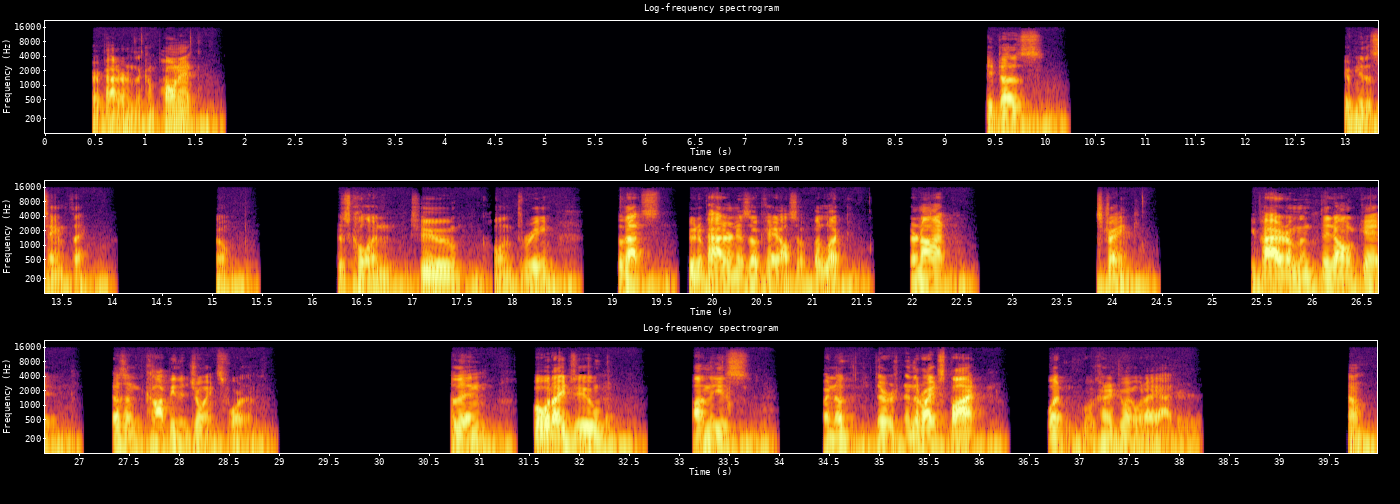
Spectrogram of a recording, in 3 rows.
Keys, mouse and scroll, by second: 4.6 click, 6.1 click, 7.9 click, 10.3 click, 19.0 click, 21.1 click, 32.6 shift+middle click.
